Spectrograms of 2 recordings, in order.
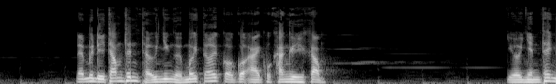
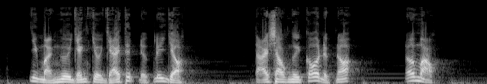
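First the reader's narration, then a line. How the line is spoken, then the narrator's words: Angry shout. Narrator (Vietnamese): Tà sư Linh quát lên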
